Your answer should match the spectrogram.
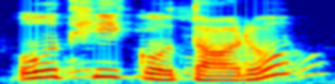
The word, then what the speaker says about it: অধিকতর: তর ও তম প্রত্যয় সংযুক্ত বিশেষণ পদে অন্তিম অ প্রায়শ উকারন্ত উচ্চারিত হয়। প্রথমে তর প্রত্যয় সংযুক্ত শব্দগুলো আমরা অনুশীলন করে নিচ্ছি। অধিকতর, উচ্চতর, ভিন্নতর, অন্যতর, গুরুতর এবং বৃহত্তর।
